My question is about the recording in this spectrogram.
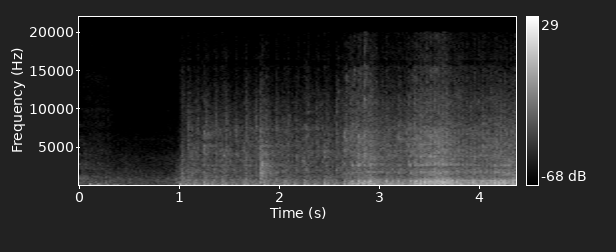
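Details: Honda Z50A mini bike, first run in over 30 years, after clogged petcock blown out and cleaned: catches on a kick and settles into an even putter that climbs smoothly with throttle; runs healthy, throttle cable issues remain.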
